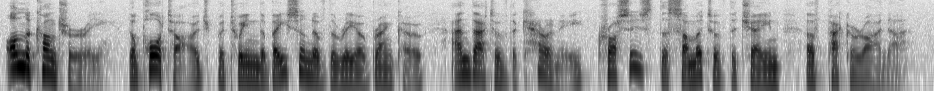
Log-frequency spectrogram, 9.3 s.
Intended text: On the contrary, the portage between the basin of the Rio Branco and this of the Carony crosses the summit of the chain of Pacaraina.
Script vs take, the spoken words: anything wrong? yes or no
yes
